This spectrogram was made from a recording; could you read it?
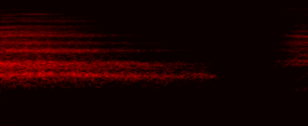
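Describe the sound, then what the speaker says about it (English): A long, breathy exhale through the mouth after a deep inhale at the close of a lunchtime yoga flow, steady and fairly close, fading out over about a second and a half, then a faint breath. "Take a nice big inhale through your nose and exhale out your mouth."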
